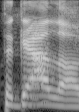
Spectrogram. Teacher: The letter T in Tagalog is dull. Tagalog. Not sharp and airy like a T in English.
